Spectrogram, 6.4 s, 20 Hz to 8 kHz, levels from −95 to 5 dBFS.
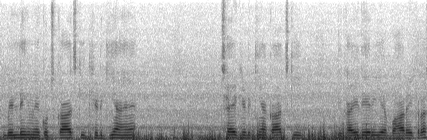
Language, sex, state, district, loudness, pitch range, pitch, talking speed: Hindi, male, Rajasthan, Bikaner, -14 LUFS, 150-160 Hz, 155 Hz, 175 wpm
